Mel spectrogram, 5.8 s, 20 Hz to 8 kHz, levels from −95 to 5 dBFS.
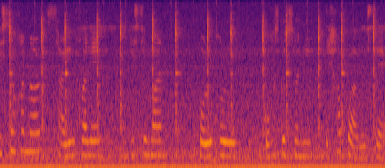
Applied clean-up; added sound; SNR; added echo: none; Clock; -1 dB; none.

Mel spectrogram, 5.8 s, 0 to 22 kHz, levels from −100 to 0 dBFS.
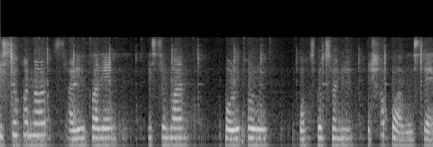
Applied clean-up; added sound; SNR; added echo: neural mask model RNNoise.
